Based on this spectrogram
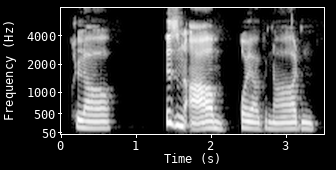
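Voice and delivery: slow, rustic pronunciation with a long "Arm"; dialect servant. A narrator's reading. Pat telling his master what it is, broad slow dialect. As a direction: draw out "Arm" in a broad country voice. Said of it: "Er sprach es wie Arm aus".

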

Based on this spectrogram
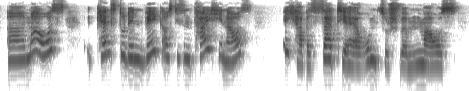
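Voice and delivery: put-on high girl character addressing a mouse; Alice, fragend. (hohe, fragende Mädchenstimme)

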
